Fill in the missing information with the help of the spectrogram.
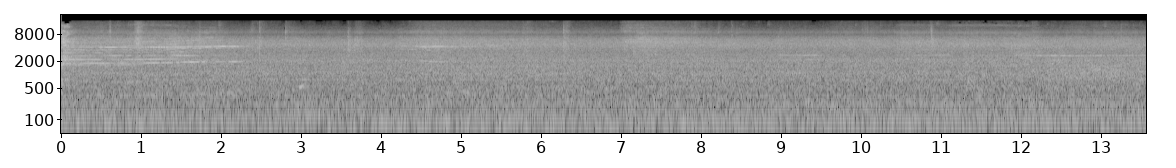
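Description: Steady noise of an Amtrak train at the station. A faint high whine fades out in the first second and comes back faintly near the end.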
